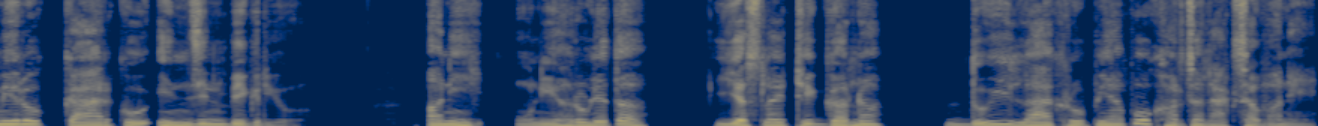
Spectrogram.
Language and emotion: Nepali, sad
